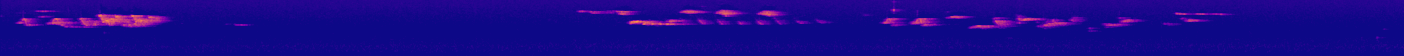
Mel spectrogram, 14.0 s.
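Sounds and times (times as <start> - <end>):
bird singing high trills and chirps: 0.2 - 1.7, 5.8 - 12.3.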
